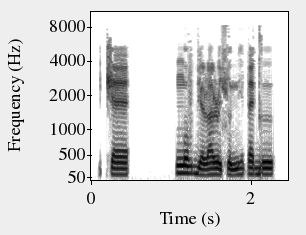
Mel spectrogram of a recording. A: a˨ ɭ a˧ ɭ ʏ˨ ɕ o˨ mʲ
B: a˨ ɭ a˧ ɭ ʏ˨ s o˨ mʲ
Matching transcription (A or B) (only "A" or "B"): A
